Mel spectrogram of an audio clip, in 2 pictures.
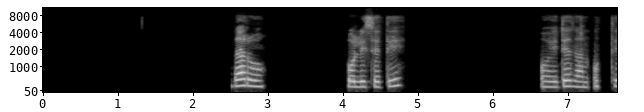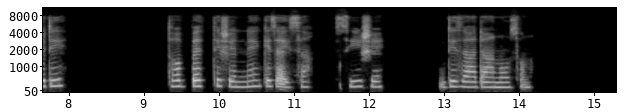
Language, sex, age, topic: Gamo, female, 25-35, government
